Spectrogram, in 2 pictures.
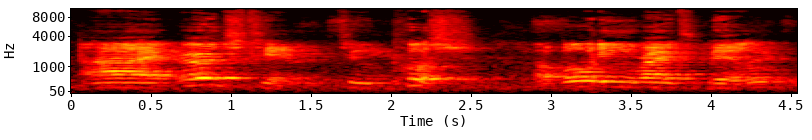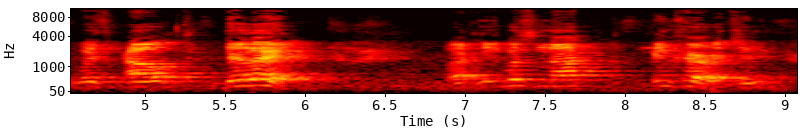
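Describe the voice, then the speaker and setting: An actor playing the solemn spirit of a civil rights preacher in a staged reading, with measured, weighty oratory. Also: male voice, on the high side, far from the mic. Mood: grave, reflective. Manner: measured, deliberate, weighty phrasing. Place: live stage in a hall. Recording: very echoey, noisy hall recording from afar.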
